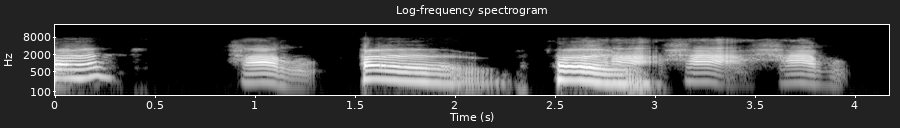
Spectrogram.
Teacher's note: पहले हा हा पे जाए, हा बारीक करे, जबड़ा नीचे जाए, स्माइली फेस हो, और फिर र के ऊपर मोटा कर दे।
